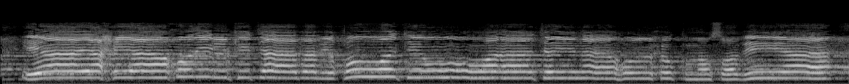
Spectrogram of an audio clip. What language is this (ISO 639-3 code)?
ara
